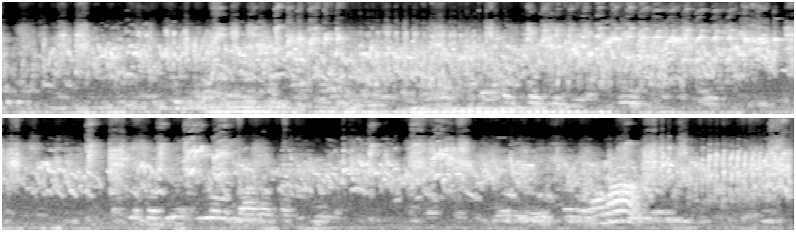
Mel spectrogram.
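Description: Budgerigars chatter in a busy flock, a dense stream of high chirps, warbles and squeaky notes.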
